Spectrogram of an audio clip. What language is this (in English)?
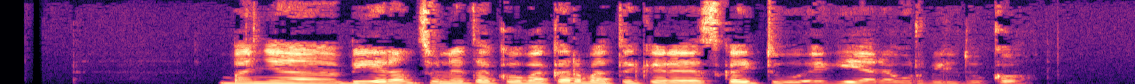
Basque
